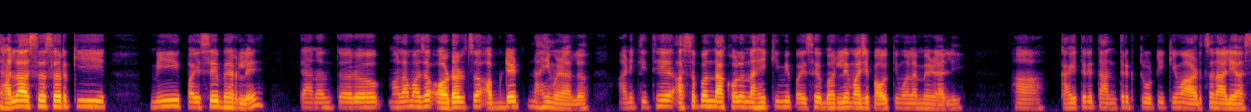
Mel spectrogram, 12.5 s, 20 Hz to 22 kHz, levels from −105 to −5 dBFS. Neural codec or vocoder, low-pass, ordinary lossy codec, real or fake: vocoder, 22.05 kHz, 80 mel bands, WaveNeXt; 7.2 kHz; none; fake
